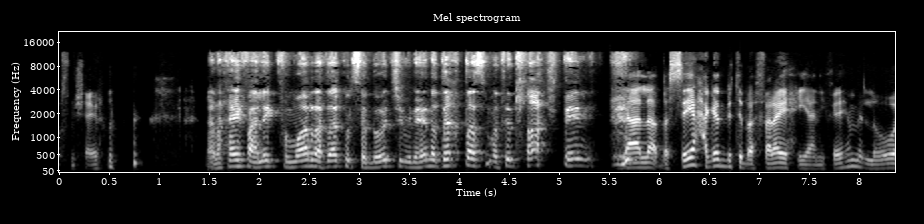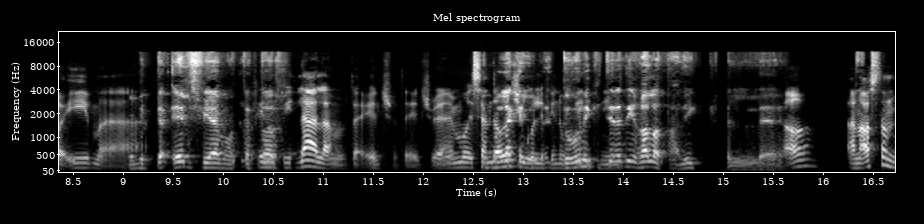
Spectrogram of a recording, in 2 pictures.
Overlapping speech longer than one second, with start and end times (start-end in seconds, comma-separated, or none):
12.6-14.0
